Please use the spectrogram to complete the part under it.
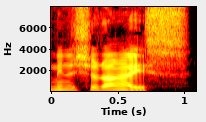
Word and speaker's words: Minas Gerais: Uh, they took on, on June 29th, an amateur USA side in uh, Belo Horizonte in Minas Gerais.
